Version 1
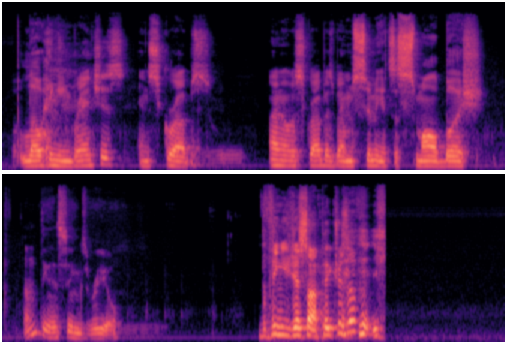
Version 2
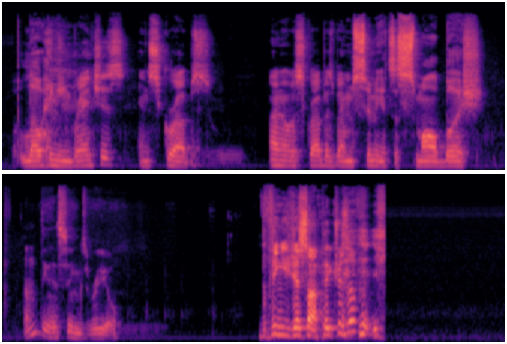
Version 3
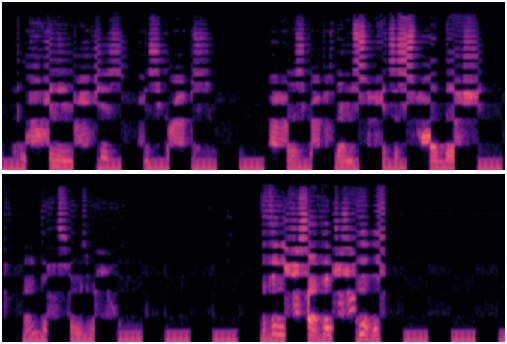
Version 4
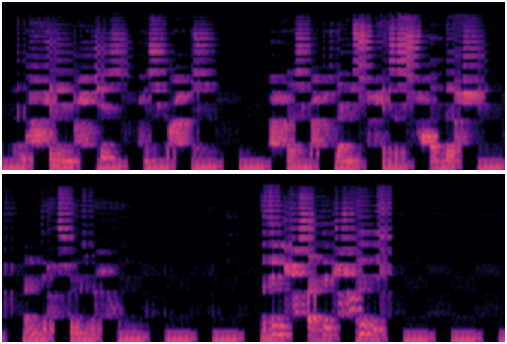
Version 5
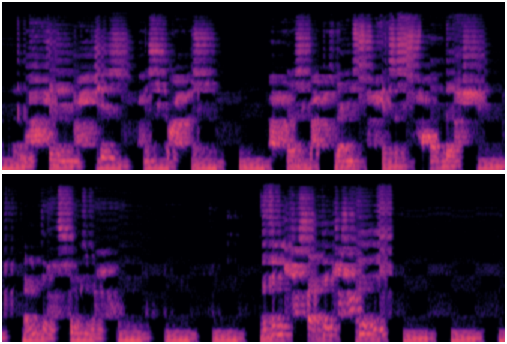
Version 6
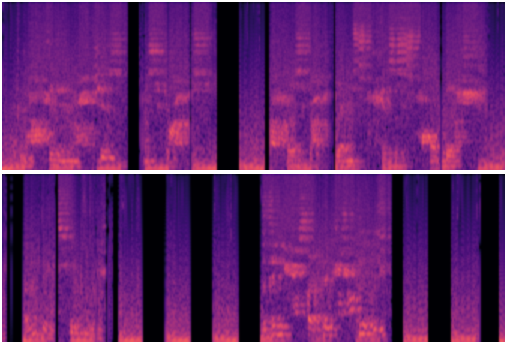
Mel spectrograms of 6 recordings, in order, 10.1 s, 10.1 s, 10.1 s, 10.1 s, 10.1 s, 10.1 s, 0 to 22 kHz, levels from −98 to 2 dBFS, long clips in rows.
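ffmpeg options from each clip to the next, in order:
ffmpeg -i in.wav -af "tiltshelf=frequency=1100:gain=-7.5,volume=-3.5dB" out.wav
ffmpeg -i in.wav -af "aeval=exprs='val(0)+0.00794*(sin(2*PI*50*n/s)+sin(2*PI*2*50*n/s)/2+sin(2*PI*3*50*n/s)/3+sin(2*PI*4*50*n/s)/4+sin(2*PI*5*50*n/s)/5)':channel_layout=same,highshelf=frequency=2700:width_type=q:width=3:gain=-6.5,afftfilt=real='re*gt(sin(2*PI*2.1*pts/sr)*(1-2*mod(floor(b*sr/1024/610),2)),0)':imag='im*gt(sin(2*PI*2.1*pts/sr)*(1-2*mod(floor(b*sr/1024/610),2)),0)':win_size=1024:overlap=0.75" out.wav
ffmpeg -i in.wav -filter_complex "[0:a]acompressor=threshold=-34dB:ratio=5,asplit=2[link_01][link_02];[link_02]aecho=0:1:62|72:0.447|0.316[link_03];[link_01][link_03]amix=inputs=2:normalize=0" out.wav
ffmpeg -i in.wav -af "acompressor=threshold=-39dB:ratio=3,flanger=delay=1.5:depth=9.6:regen=46:speed=1.9:shape=triangular,volume=7.5dB" out.wav
ffmpeg -i in.wav -af "acrusher=bits=6:mix=0:aa=0.000001,volume=2dB" out.wav

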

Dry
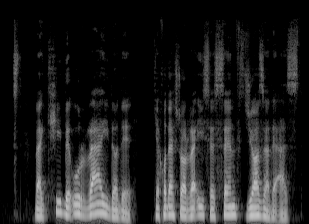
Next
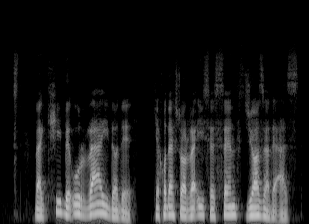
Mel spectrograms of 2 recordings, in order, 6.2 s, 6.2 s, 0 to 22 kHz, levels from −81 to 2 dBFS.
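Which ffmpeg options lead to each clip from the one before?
ffmpeg -i in.wav -af "lowpass=3200" out.wav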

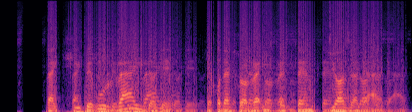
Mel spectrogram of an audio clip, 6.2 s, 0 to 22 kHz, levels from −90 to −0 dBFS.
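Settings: ffmpeg -i in.wav -af "afreqshift=-140,acrusher=bits=6:dc=4:mix=0:aa=0.000001,aecho=1:1:369|738:0.355|0.0532" out.wav

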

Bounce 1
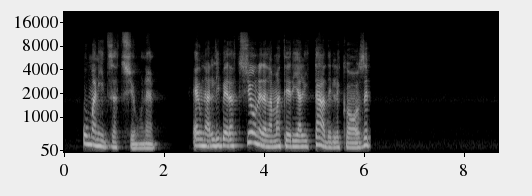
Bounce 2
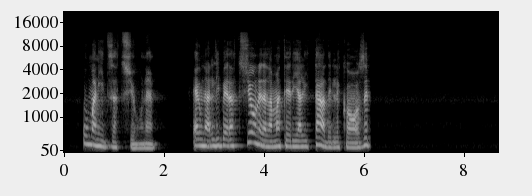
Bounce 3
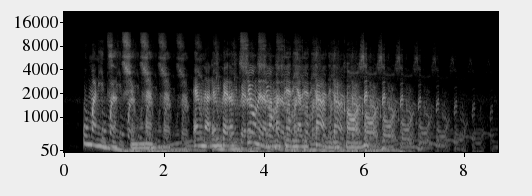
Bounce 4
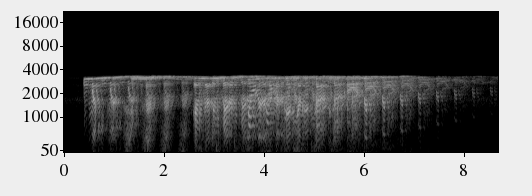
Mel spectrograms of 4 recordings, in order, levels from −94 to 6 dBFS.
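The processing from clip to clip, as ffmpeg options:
ffmpeg -i in.wav -af "firequalizer=gain_entry='entry(200,0);entry(500,-14);entry(730,13);entry(4300,-1);entry(10000,5)':delay=0.05:min_phase=1,volume=-7.5dB" out.wav
ffmpeg -i in.wav -filter_complex "[0:a]acompressor=threshold=-28dB:ratio=6,asplit=2[link_01][link_02];[link_02]asplit=8[link_03][link_04][link_05][link_06][link_07][link_08][link_09][link_10];[link_03]adelay=359,afreqshift=-97,volume=-5dB[link_11];[link_04]adelay=718,afreqshift=-194,volume=-9.9dB[link_12];[link_05]adelay=1077,afreqshift=-291,volume=-14.8dB[link_13];[link_06]adelay=1436,afreqshift=-388,volume=-19.6dB[link_14];[link_07]adelay=1795,afreqshift=-485,volume=-24.5dB[link_15];[link_08]adelay=2154,afreqshift=-582,volume=-29.4dB[link_16];[link_09]adelay=2513,afreqshift=-679,volume=-34.3dB[link_17];[link_10]adelay=2872,afreqshift=-776,volume=-39.2dB[link_18];[link_11][link_12][link_13][link_14][link_15][link_16][link_17][link_18]amix=inputs=8:normalize=0[link_19];[link_01][link_19]amix=inputs=2:normalize=0" out.wav
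ffmpeg -i in.wav -filter_complex "[0:a]asplit=2[link_01][link_02];[link_02]adelay=85,lowpass=frequency=1600:poles=1,volume=-7dB,asplit=2[link_03][link_04];[link_04]adelay=85,lowpass=frequency=1600:poles=1,volume=0.36,asplit=2[link_05][link_06];[link_06]adelay=85,lowpass=frequency=1600:poles=1,volume=0.36,asplit=2[link_07][link_08];[link_08]adelay=85,lowpass=frequency=1600:poles=1,volume=0.36[link_09];[link_01][link_03][link_05][link_07][link_09]amix=inputs=5:normalize=0,lowpass=frequency=2800:width_type=q:width=0.5098,lowpass=frequency=2800:width_type=q:width=0.6013,lowpass=frequency=2800:width_type=q:width=0.9,lowpass=frequency=2800:width_type=q:width=2.563,afreqshift=-3300" out.wav

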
